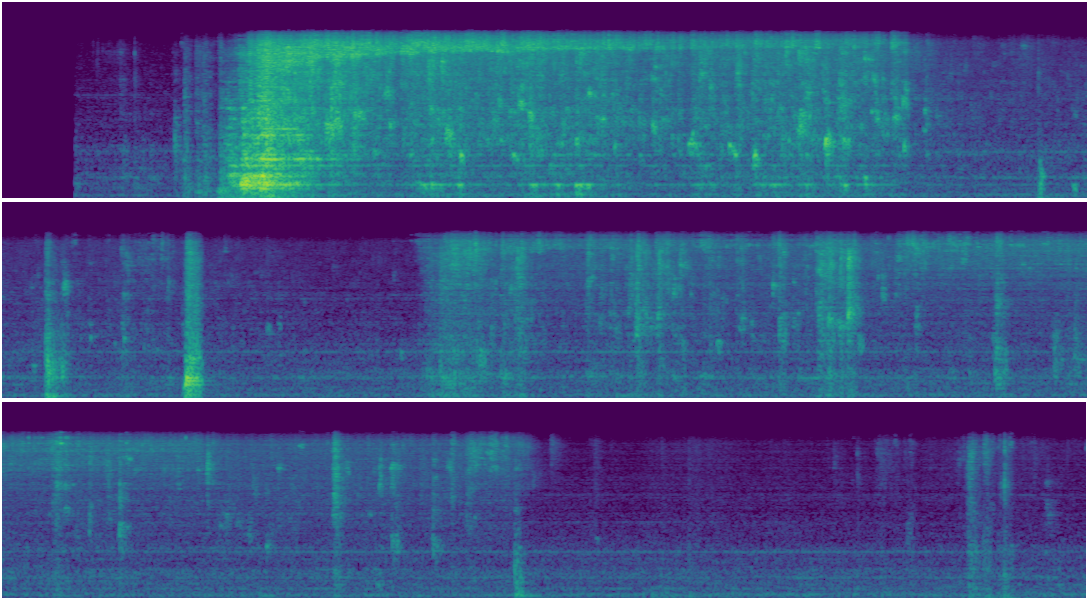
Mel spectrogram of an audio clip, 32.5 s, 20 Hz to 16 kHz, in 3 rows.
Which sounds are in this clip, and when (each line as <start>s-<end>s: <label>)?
1.9s-9.4s: toilet flushing
11.1s-27.2s: running water
12.5s-27.2s: footsteps
31.2s-31.9s: light switch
